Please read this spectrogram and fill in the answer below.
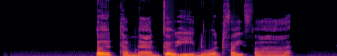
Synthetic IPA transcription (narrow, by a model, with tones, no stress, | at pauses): pɤː˨˩t̪ʰːa˧mŋaː˧nka˥˩wʔiː˥˩nu˥˩ət̪̚fa˧jfaː˦˥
